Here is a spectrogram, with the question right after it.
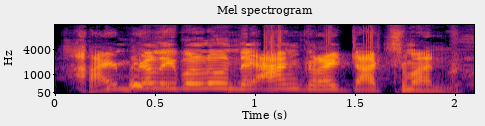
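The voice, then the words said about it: Angry put-on Dutch accent. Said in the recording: “my only Dutch impression is angry”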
